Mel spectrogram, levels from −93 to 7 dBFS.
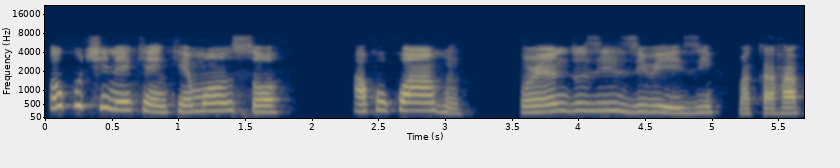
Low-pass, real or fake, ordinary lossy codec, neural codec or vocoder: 7.2 kHz; real; none; none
